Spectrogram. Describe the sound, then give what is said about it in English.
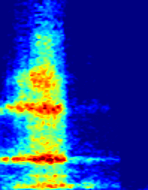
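A sharp intake of breath during a group discussion about consultants: one quick, breathy inhale lasting about half a second, faint and alone, trailing off into quiet. “I heard an intake of breath. Was someone about to talk?”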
